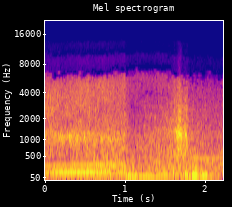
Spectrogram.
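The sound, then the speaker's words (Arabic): A car engine runs with a loud, steady low hum, then shifts in tone about a second in as the car pulls away, staying loud to the end. “أدار محرك السيارة وانطلق.”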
